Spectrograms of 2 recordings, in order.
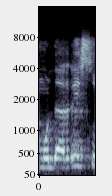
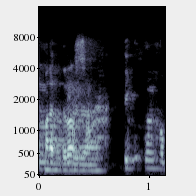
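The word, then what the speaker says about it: مدرسة: Salah, bukan mudarrisu itu bacanya.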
